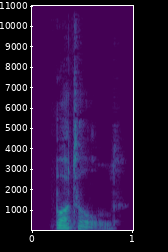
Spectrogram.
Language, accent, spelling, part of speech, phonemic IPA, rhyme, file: English, Australia, bottled, verb / adjective, /ˈbɒtəld/, -ɒtəld, En-au-bottled.ogg
- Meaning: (verb) simple past and past participle of bottle; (adjective) 1. Packaged in a bottle 2. drunk 3. Shaped or protuberant like a bottle 4. Kept in restraint; bottled up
